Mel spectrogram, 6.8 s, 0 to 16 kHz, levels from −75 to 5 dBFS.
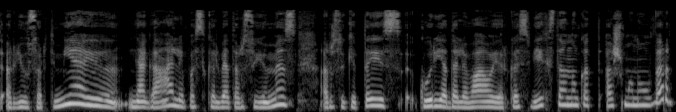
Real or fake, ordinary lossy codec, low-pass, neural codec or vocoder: real; MP3, 48 kbps; 14.4 kHz; none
